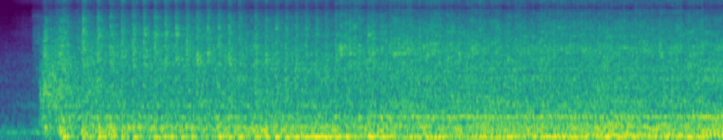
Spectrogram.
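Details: Snow blower after drive belt replacement with auger not spinning before, shroud off for test: catches at once and settles into a steady, even chug with no belt slipping squeal or knock; running healthy.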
